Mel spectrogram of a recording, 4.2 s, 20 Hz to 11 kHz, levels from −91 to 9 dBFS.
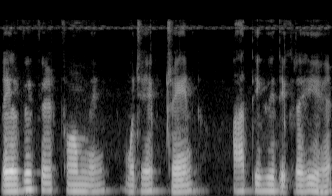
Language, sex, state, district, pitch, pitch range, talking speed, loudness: Hindi, male, Madhya Pradesh, Umaria, 110 Hz, 110-115 Hz, 145 wpm, -21 LUFS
